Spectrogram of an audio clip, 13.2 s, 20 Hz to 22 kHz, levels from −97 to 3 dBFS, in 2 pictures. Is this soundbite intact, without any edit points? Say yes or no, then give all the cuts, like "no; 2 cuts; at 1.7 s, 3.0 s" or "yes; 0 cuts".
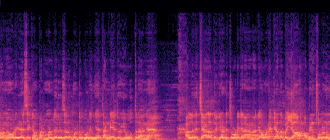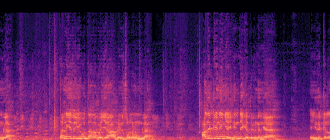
yes; 0 cuts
